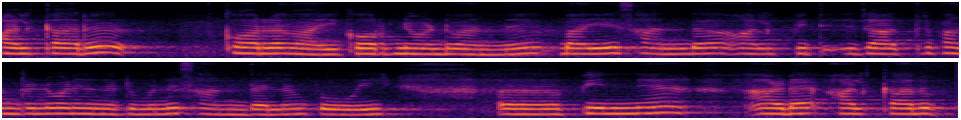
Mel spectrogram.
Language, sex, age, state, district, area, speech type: Malayalam, female, 18-30, Kerala, Kasaragod, rural, spontaneous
